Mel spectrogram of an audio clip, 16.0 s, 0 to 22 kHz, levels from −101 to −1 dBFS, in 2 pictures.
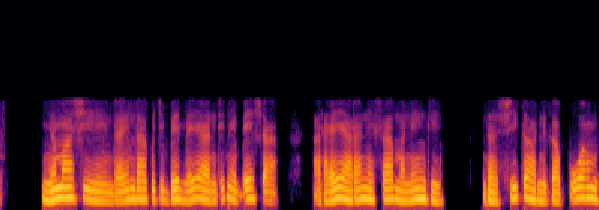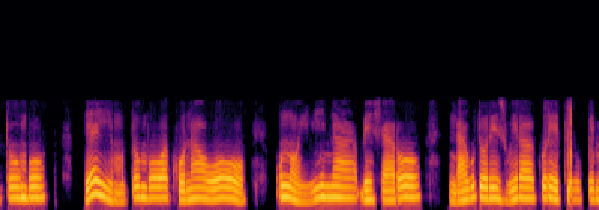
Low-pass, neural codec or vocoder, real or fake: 3.6 kHz; none; real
